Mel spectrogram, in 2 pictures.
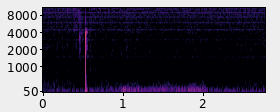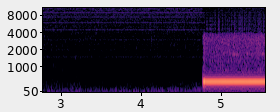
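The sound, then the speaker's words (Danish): A sharp click, a few seconds of near-silence with faint low rumbling, then a loud, steady mid-pitched telephone ringing tone of an outgoing call being placed starts and holds through the end. “Jeg prøver at ringe.”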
